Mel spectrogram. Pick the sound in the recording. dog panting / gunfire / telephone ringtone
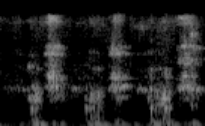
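dog panting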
